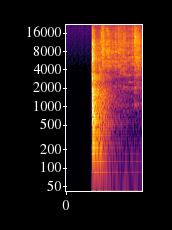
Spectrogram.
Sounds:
thud

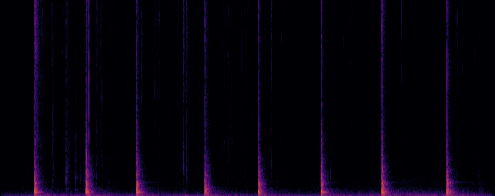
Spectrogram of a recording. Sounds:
Hammer, Tools

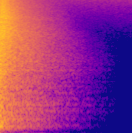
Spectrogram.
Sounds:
Musical instrument, Music, Snare drum, Percussion, Drum

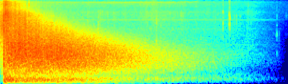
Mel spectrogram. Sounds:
Explosion

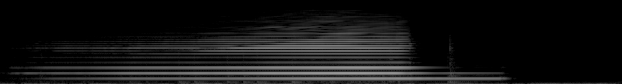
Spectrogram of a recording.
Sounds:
Music, Musical instrument, Bowed string instrument

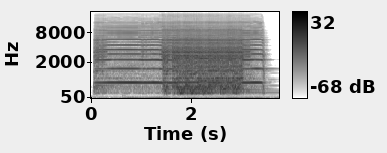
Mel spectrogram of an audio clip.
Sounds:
Music, Musical instrument, Bowed string instrument

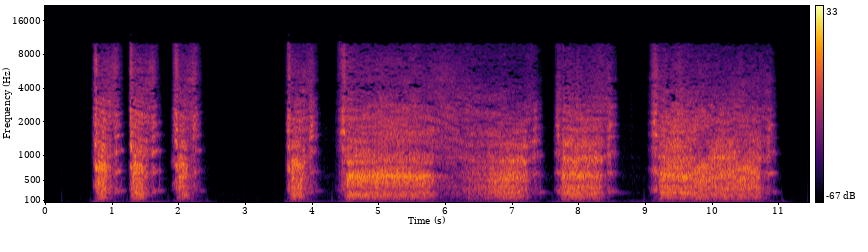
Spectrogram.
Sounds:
Fire

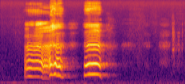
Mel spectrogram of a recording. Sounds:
Speech, Human voice

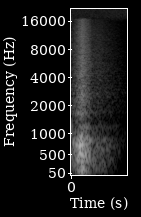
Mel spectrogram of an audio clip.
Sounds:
Whoosh

